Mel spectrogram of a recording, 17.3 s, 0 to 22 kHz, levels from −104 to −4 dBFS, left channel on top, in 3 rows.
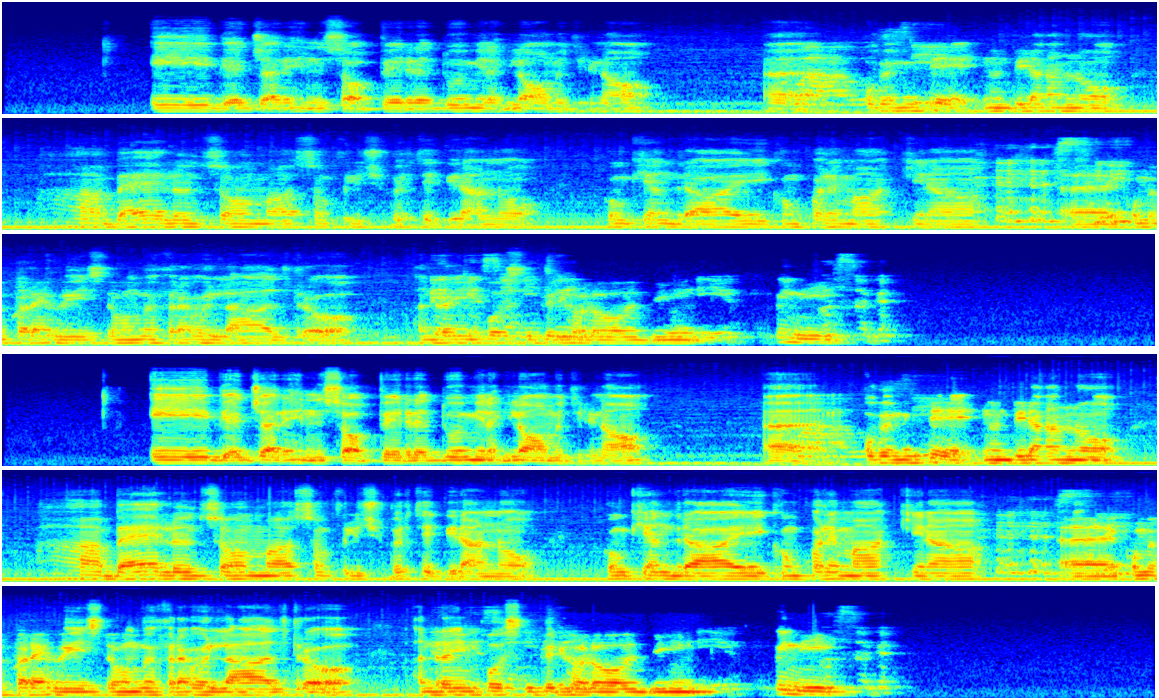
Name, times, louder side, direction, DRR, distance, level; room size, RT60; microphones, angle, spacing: voice 1, 0.7-3.2 3.8-5.6 5.9-8.5 8.8-10.7 11.1-13.3 13.6-15.1 15.4-15.8, right 7 dB, 90° right, 0.4 m, -26 dB
sound 1, 2.7-14.3, right 2 dB, 20° right, 0.7 m, -39 dB
voice 2, 3.9-4.8 10.6-11.4 13.7-14.4 14.9-15.2 15.6-16.0, left 1 dB, 30° left, 1.3 m, -36 dB
3.4 x 2.2 x 3.3 m
head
